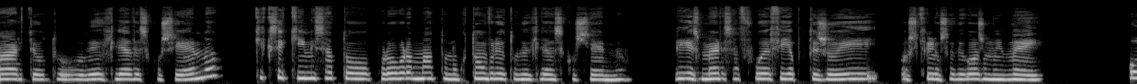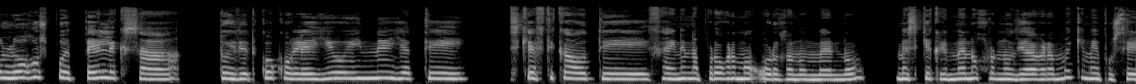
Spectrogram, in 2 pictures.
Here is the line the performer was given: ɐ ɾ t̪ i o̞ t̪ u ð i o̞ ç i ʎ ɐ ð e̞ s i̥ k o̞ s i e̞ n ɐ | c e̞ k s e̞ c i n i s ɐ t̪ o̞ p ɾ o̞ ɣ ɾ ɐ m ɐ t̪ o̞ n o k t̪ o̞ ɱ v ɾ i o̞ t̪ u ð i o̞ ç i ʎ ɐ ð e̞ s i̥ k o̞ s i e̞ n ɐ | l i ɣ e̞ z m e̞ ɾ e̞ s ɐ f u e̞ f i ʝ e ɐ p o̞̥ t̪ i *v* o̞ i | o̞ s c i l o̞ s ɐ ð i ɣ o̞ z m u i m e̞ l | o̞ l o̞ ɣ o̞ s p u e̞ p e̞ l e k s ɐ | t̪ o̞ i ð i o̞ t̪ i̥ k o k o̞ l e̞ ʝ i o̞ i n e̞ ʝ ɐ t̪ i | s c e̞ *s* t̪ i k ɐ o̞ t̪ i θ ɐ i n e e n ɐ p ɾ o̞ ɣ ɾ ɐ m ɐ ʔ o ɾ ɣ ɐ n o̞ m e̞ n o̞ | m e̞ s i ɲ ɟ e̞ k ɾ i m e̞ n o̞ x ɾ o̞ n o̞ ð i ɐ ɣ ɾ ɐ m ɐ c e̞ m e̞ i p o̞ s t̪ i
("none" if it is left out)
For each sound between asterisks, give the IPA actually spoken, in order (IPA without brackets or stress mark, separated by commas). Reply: z, f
